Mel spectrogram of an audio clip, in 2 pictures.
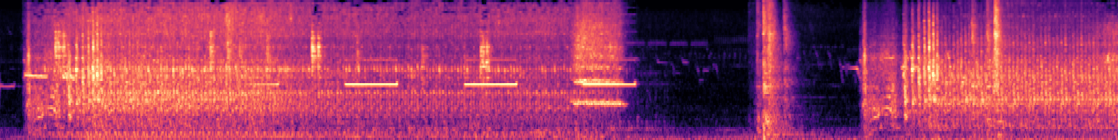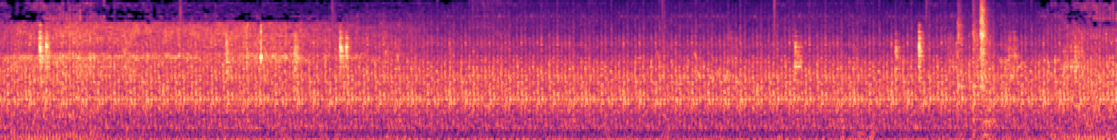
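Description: Tractor-like engine running. Short high beeps sound several times in the first six seconds, the sound breaks off with abrupt cuts about six to nine seconds in, and then it runs steadily.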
